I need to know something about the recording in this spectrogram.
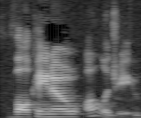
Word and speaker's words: volcanology: other places in Europe, they spell it Vulcan, Vulcan, volcanologist. But here in America and most other places in the world, it's VOL. So it's volcanology, volcanoscience.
